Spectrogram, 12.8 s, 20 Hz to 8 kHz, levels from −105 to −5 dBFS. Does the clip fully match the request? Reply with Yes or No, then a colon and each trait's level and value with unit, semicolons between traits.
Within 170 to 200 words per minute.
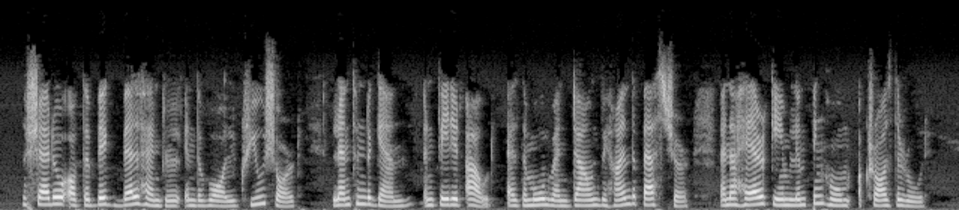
No: average, 160 wpm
